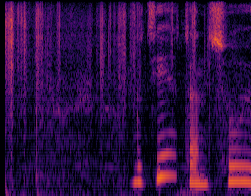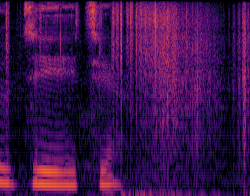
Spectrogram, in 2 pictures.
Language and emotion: Russian, sad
